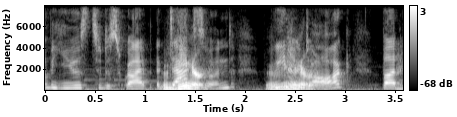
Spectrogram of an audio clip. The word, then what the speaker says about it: Wiener: we say Wiener. The German W Wiener. is pronounced like an English V.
